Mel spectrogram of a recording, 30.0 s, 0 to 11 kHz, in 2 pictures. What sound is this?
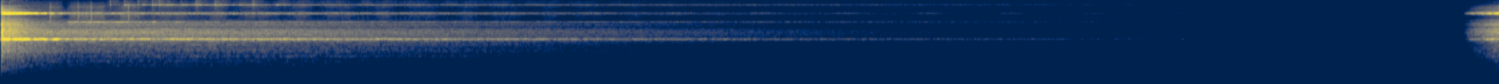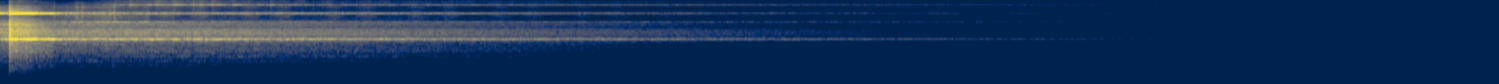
Sound effects > Electronic / Design
MAGShim Sparkling Twinkle Bleep 1 EM
Sparkling bright ding sound. Made from the processed sound of a self-tapping screw falling on a ceramic tile floor. It can be useful in various kinds of sound design. I ask you, if possible, to help this wonderful site (not me) stay afloat and develop further. Enjoy it! I hope that my sounds and phonograms will be useful in your creativity. Note: audio quality is always better when downloaded.
sparkle, sound-design, chime, atmosphere, effect, shimmer, atonal, glimmer, pad, ambience, trailer, magic, noise, glassy, crystal, mark-tree, twinkle, wind-chime, chime-tree, bar-chimes, tinkle, cinematic, ambient, sound, element, nail-tree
